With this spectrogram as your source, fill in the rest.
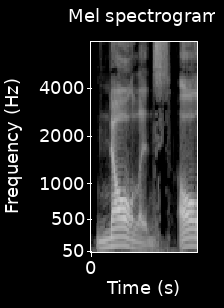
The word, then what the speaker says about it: New Orleans: Orleans if you're from New Orleans or New Orleans um I don't know what the proper way is to say it the people down there they say nin all like one word n a WL i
